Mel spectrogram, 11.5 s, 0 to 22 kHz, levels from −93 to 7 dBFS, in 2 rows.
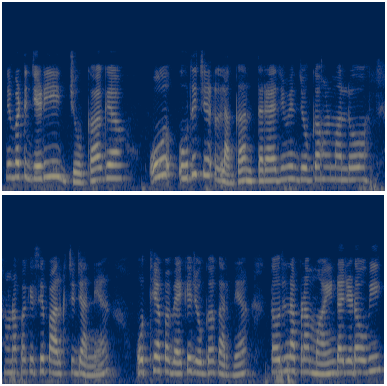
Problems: constant background noise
